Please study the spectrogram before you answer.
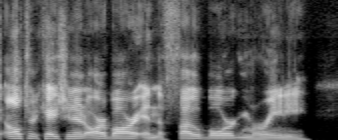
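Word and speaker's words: Faubourg Marigny: at Arbar in the Fobborg Marini. Yes, that is how you or for Marini. That's how you pronounce that. It's cinjun French, guys. You're going to have to get used to it.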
